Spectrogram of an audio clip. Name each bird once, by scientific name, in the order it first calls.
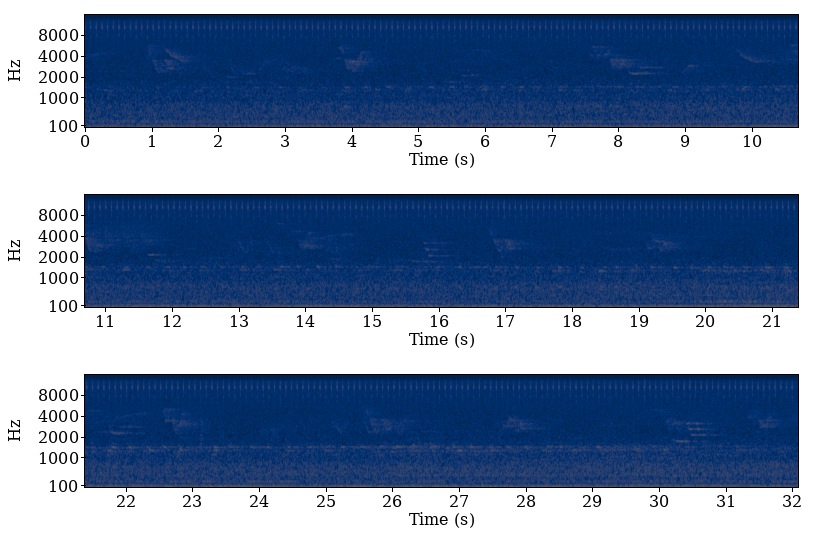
Vireo olivaceus, Hylocichla mustelina, Branta canadensis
